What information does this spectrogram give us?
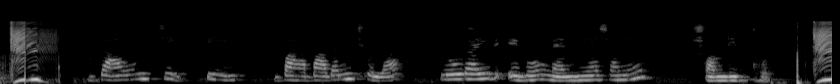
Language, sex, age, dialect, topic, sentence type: Bengali, female, 41-45, Standard Colloquial, agriculture, statement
